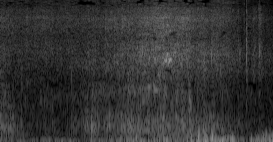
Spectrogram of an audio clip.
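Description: Dry maize stalks and leaves rustling, with footsteps in the grass, growing a little louder about halfway through.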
